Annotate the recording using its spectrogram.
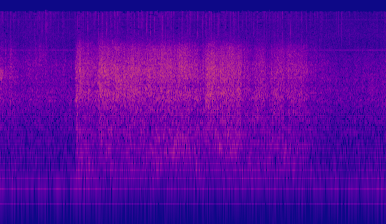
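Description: Heavy metal crashes and scrapes loudly.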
